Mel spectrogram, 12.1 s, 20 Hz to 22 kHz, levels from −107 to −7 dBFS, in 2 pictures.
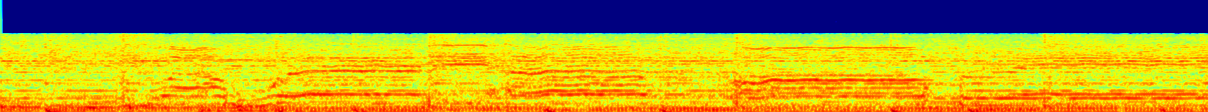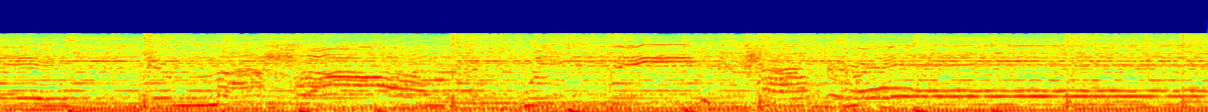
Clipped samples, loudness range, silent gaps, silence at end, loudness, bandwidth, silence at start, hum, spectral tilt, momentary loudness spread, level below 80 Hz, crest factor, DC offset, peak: under 0.1%; 0 LU; none; 0 s; -18 LUFS; 6.6 kHz; 0 s; none; -4.5 dB/octave; 2 LU; -28 dBFS; 14 dB; under 0.1%; -4 dBFS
